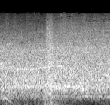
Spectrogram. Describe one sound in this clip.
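A wrestler slams heavily onto the ring mat with a loud thud.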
